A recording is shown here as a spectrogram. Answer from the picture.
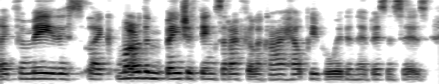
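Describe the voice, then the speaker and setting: With a strong Australian accent and vocal fry, the speaker talks at a very fast pace in a monotone, flat intonation. The background is quiet. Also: woman. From UK. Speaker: sex coach and business founder. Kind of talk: podcast interview. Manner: hesitant with many fillers.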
